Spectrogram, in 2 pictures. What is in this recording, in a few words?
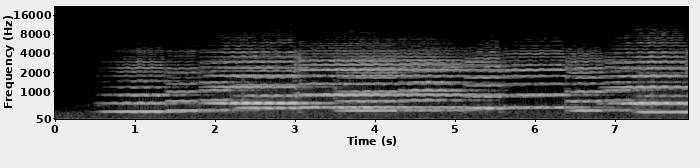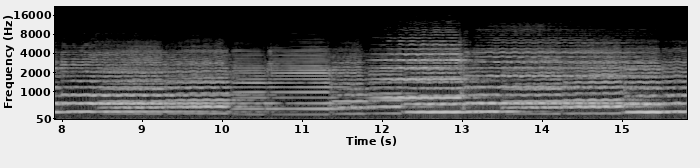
Duos for Two Violins, Walachian Song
